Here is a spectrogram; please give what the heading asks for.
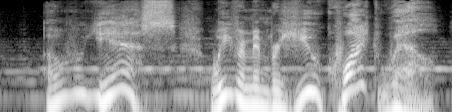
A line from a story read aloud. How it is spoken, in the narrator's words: cried the first of them, mock surprise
